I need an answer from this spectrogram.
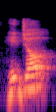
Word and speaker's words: hijau: Hijau, green, quite often pronounced hijau. The AU at the end of a word sometimes tends to an O sound.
